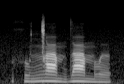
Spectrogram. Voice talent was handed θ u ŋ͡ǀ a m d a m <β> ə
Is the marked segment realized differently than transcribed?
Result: no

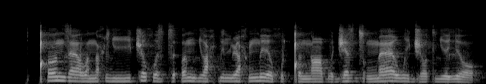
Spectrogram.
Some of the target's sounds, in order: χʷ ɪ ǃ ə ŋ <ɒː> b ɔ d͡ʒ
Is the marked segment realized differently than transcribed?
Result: yes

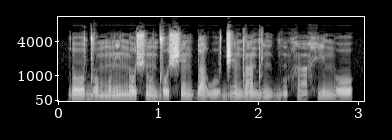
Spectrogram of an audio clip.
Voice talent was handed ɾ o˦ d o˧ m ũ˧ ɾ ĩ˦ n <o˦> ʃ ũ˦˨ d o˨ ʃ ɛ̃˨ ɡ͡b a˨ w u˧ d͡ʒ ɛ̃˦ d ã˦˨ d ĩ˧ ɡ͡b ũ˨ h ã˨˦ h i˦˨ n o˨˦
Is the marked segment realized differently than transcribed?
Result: no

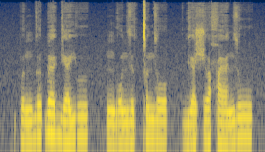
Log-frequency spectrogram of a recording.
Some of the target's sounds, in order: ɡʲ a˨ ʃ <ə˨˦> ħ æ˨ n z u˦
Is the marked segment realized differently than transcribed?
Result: no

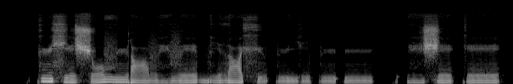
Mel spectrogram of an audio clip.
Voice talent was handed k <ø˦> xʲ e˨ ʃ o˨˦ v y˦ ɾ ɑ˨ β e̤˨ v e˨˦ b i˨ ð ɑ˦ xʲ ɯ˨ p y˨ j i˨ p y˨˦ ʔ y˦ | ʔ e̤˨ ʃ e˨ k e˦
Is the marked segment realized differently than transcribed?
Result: yes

